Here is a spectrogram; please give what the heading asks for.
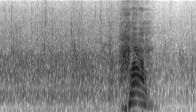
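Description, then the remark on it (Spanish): An audience applauds for God the Father in a steady, dense wash of clapping. Partway through, a single voice rises briefly above it with a rising then falling cry before the clapping continues more softly. “Dale fuerte ese aplauso a tu Padre.”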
